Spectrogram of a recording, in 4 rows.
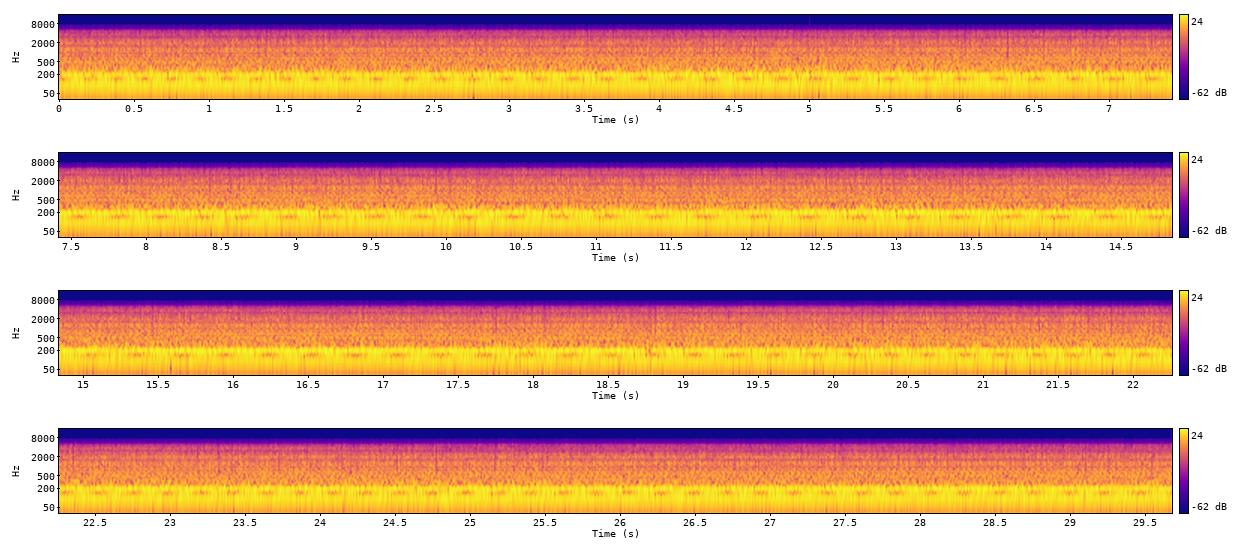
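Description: Chevette 1.6-litre four-cylinder engine in a homebuilt Super 7 roadster running at a steady cruise, holding one even pitch, under a steady hiss of wind and road noise from the open car.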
